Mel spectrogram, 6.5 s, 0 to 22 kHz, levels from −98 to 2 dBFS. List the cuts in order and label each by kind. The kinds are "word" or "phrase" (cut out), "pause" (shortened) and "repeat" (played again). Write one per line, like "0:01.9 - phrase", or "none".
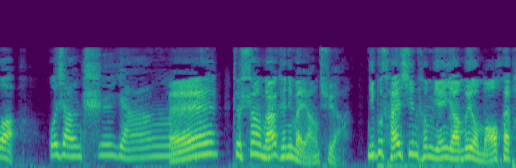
0:02.8 - pause
0:04.5 - pause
